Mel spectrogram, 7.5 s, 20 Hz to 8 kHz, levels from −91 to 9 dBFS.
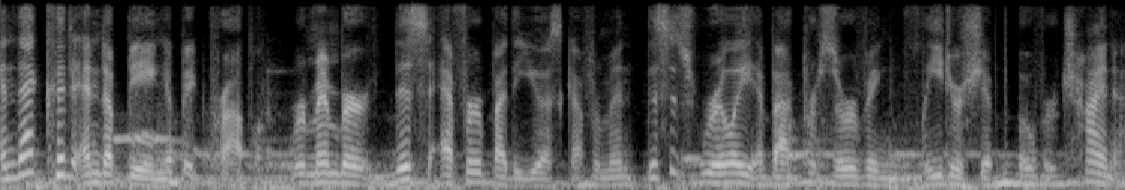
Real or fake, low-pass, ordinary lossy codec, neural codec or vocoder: fake; 7.2 kHz; Opus, 64 kbps; codec, 16 kHz in and 24 kHz out, 1 kbps, XY-Tokenizer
